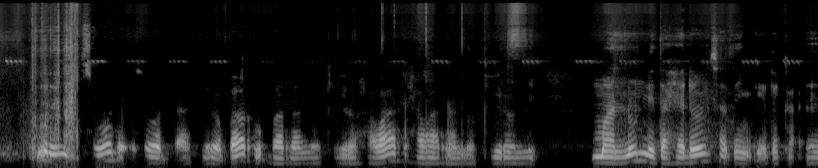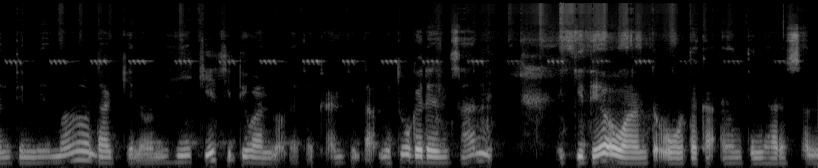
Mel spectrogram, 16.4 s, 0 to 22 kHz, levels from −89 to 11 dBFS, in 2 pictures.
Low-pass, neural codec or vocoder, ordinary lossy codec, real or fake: 19.8 kHz; none; Opus, 32 kbps; real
